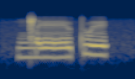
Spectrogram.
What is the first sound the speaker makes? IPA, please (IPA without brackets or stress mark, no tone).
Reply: ŋ͡ǁ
